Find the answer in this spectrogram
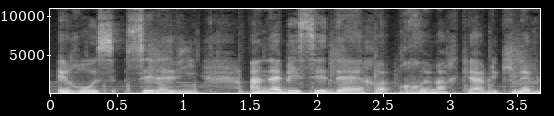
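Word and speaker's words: Rrose Sélavy: En 1919, il nous hypnotisera avec sa machine optique, nous priera de toucher les œuvres, surnommera son alter ego féminin R. Rose, c'est la vie, à prononcer Eros, c'est la vie, un abécédaire remarquable qui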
